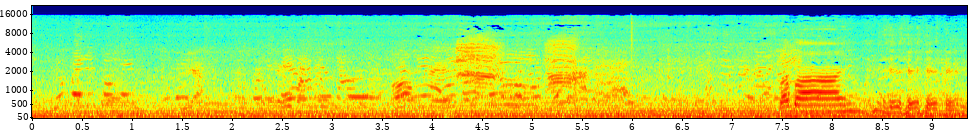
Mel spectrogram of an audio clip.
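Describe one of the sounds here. A young woman speaks close by.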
